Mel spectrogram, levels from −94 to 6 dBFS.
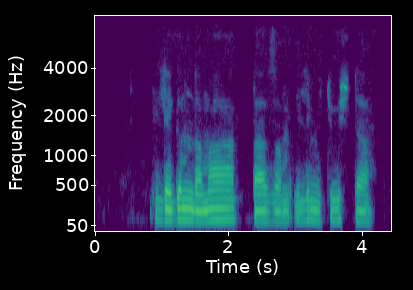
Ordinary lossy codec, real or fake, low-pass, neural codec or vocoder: Opus, 24 kbps; real; 7.2 kHz; none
